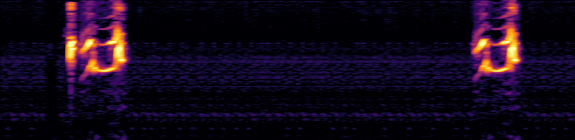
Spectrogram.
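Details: Two brief bright twittering notes from a European goldfinch, about three seconds apart, each a quick rising and falling high chirp.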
